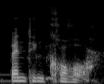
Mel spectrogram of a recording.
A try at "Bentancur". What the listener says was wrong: You got to roll that. That's the key. Bentancur. Just a little brr at the end.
